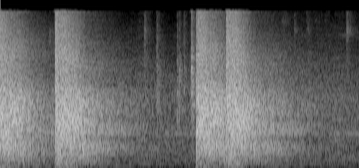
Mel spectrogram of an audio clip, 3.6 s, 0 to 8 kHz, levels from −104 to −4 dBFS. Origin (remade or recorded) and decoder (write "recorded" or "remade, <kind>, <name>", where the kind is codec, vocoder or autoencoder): recorded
